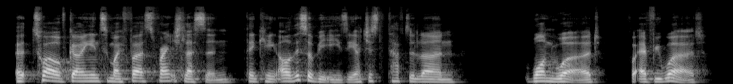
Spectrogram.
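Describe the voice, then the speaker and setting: The speaker has a slight Leicester accent. Their moderate pace comes with ordinary pitch variation. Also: man, fairly high pitch for a man. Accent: English, little Leicester. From England, Leicester. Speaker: English teacher. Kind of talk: interview. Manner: hesitant, repeats words.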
